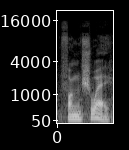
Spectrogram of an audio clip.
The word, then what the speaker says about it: feng shui: This evening, we're talking to our guest, David Weiss, and we're talking to him about the ancient art of feng shui. Am I pronouncing that correctly, David? – Yes, you are.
